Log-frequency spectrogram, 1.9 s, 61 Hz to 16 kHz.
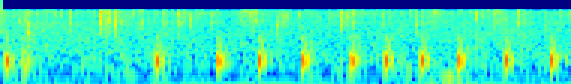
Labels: {"label": "biophony, pulse", "recorder": "SoundTrap 500"}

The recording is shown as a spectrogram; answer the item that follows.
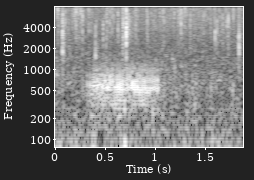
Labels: {"label": "biophony, croak", "recorder": "SoundTrap 500"}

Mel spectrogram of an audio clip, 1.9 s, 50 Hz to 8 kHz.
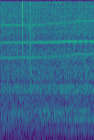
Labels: {"label": "anthrophony, boat engine", "recorder": "SoundTrap 300"}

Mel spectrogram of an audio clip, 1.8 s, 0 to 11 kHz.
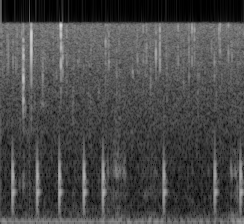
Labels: {"label": "biophony, knock croak", "recorder": "SoundTrap 300"}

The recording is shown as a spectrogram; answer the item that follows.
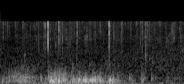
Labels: {"label": "biophony, growl", "recorder": "SoundTrap 500"}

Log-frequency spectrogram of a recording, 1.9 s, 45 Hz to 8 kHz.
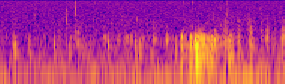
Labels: {"label": "biophony, knock croak", "recorder": "SoundTrap 300"}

